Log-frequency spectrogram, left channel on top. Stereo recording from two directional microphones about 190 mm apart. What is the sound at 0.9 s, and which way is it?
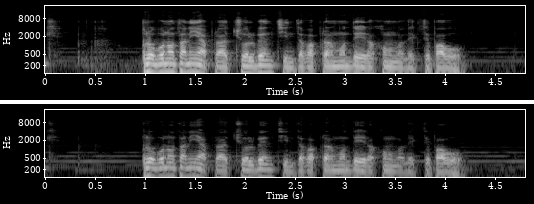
Speech, 30° left (ahead or behind).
